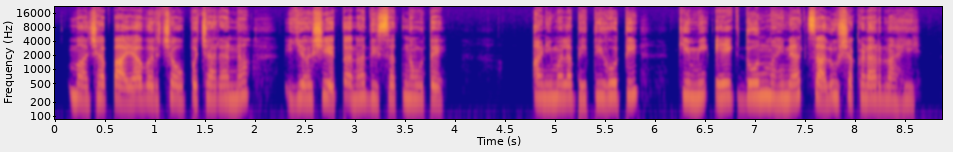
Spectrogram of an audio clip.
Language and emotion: Marathi, fearful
